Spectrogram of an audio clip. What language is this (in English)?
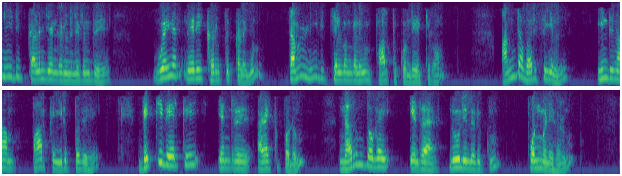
Tamil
